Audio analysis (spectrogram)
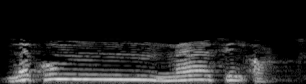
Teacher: انما اذا وصلنا ولازم توصل، هنقول ميم واحدة مثقلة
